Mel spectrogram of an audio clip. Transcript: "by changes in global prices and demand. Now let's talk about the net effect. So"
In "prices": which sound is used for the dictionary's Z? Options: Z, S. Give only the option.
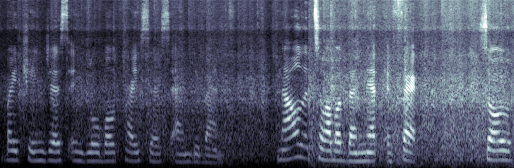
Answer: S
